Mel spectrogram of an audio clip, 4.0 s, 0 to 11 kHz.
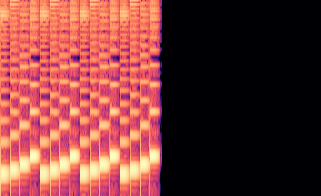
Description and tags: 8 bit arpeggio 001 minor 120 bpm triangle 026 Cis3
sega, game, 8-bit, gameloop, loops, loop, mario, 120, electro, bit, synth, drum, 8-bits, free, beat, 8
